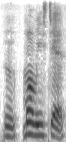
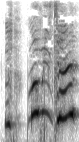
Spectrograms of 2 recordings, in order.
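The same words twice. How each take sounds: First: Said in the usual way. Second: Very high, loud shriek of disbelief; gasp, then shriek it as a question; hammed-up horrified cry; shocked scream. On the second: Screamed repeat of the news.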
